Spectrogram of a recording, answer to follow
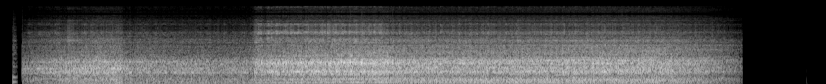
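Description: Bizon Z056 combine harvester running steadily, heard close up on the machine. The sound grows louder about two and a half seconds in and cuts off suddenly shortly before the end.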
